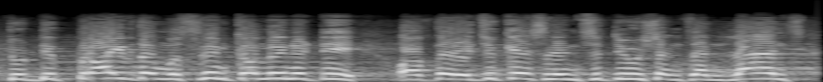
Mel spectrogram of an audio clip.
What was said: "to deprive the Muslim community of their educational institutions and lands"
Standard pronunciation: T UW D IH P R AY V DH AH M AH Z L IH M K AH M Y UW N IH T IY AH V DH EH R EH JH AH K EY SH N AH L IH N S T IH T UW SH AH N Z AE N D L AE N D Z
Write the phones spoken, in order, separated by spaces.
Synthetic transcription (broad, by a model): T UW D IH P R AY V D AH M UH S L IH M K AH M Y UW N IH T IY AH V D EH R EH JH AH K EY SH AH N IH N S T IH T UW SH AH N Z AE N D L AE N D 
